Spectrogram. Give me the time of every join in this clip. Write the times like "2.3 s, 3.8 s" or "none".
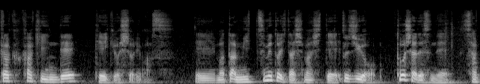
3.4 s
